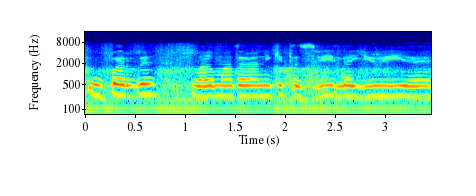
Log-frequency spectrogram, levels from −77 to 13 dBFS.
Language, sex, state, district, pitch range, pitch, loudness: Hindi, male, Bihar, Sitamarhi, 230-240 Hz, 235 Hz, -16 LUFS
